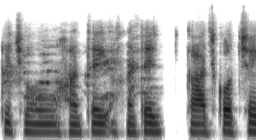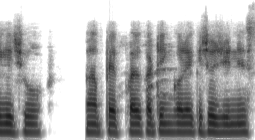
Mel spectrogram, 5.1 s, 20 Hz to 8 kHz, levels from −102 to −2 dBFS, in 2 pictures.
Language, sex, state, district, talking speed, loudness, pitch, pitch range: Bengali, male, West Bengal, Jalpaiguri, 130 wpm, -20 LUFS, 135 Hz, 130-135 Hz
